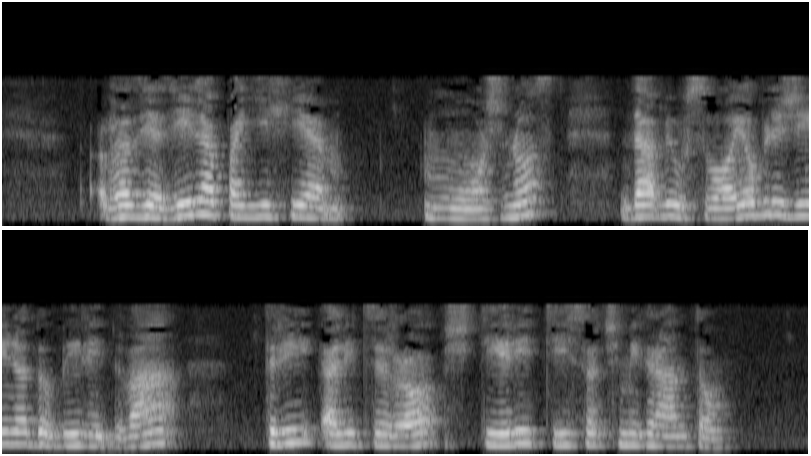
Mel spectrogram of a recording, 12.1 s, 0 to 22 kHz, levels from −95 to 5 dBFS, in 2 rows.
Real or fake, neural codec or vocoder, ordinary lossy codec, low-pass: real; none; MP3, 24 kbps; 5.4 kHz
